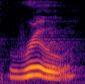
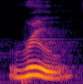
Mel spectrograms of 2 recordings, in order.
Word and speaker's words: roux: I'll give you the definition the word is rue this rue is a mixture of flour and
